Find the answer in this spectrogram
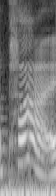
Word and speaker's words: pi: the number pi now pie in the way you spell it is p I it's a Greek letter it's an irrational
